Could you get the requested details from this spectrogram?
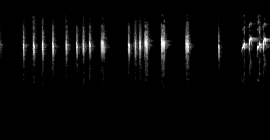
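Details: Scarlet-backed flowerpecker song: a long run of rapid, very high ticking notes in uneven bursts, ending in a quick twittering flourish. The background is silent.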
